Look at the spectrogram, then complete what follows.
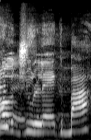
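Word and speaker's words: Ojuelegba: Ojulegba.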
